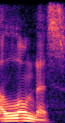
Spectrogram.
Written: aloneness

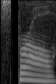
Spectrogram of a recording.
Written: sprawl

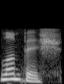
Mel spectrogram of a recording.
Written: lumpish

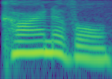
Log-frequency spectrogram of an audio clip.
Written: carnival

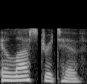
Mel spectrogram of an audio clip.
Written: illustrative

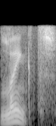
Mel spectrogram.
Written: lengths

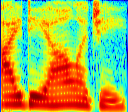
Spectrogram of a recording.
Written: idealogy

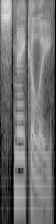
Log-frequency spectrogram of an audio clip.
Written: snakily

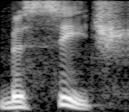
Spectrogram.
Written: beseech

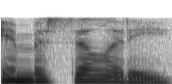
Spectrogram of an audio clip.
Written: imbecility

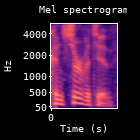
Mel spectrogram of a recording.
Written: conservative

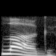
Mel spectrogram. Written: lug

